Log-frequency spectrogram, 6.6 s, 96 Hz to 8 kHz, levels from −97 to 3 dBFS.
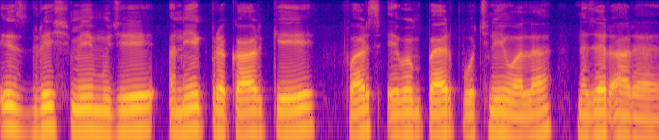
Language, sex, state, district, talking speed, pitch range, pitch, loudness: Hindi, male, Jharkhand, Ranchi, 145 wpm, 115-130 Hz, 120 Hz, -16 LUFS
